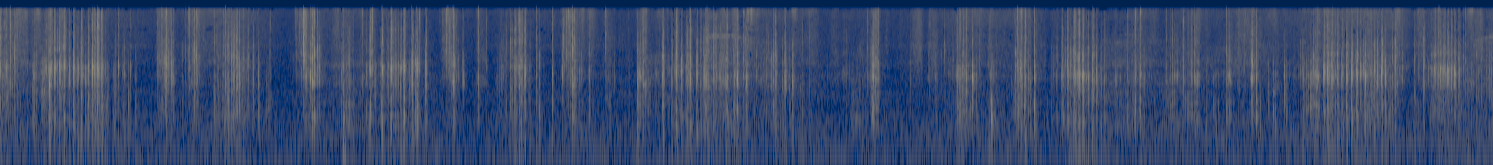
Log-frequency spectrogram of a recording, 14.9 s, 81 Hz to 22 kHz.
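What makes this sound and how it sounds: A laminated cardboard board book is turned over in the hands while fingers grip and squeeze its laminated cover and edges. This produces bursts of squeaky, rubbing squeals around 2 kHz mixed with dense crinkly, crackling friction and soft handling taps. It is a close, dry sound with almost no low end and no voice.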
